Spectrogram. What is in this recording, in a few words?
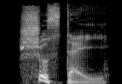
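"szostej", Polish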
